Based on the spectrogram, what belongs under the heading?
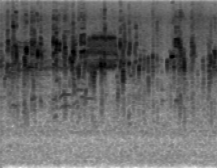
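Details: Flock of red-winged blackbirds at Bitter Lake NWR, Roswell, New Mexico, chattering: a dense, continuous mix of high, squeaky chips, whistles and short buzzy notes overlapping throughout.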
